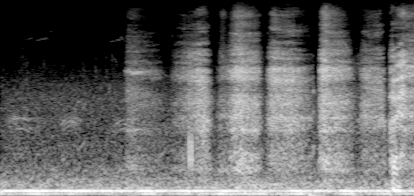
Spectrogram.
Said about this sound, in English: Fortunately, he's not much of an athlete. …'s bent over, breathing hard.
